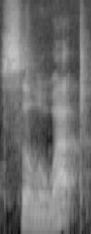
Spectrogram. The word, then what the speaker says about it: silhouette: element of the French, which is that we stress here on the et syllable, silhouette, silhouette, but the vowels are different and anglicized in this word. So we have the I vowel for letter I, sil, sillo, and then we have the O diphthong for OU here.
